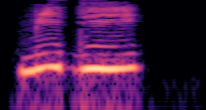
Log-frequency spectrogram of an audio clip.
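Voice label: "midi", French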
